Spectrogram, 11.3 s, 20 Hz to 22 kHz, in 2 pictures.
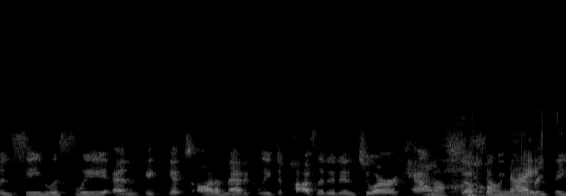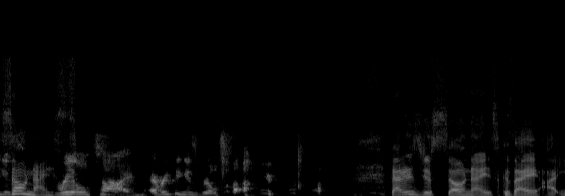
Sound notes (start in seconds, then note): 7.9 laughs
